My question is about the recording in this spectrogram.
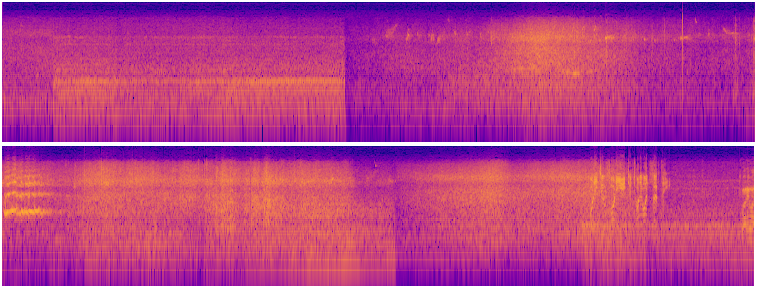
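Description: Car engine running on the road, with a short, very loud tyre screech about halfway through as the sedan swings hard into a U-turn.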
